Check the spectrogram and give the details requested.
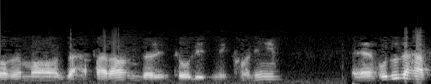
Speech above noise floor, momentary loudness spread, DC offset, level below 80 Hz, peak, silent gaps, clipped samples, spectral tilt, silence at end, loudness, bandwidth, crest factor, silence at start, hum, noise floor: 34 dB; 11 LU; under 0.1%; -52 dBFS; 0 dBFS; none; under 0.1%; -4 dB/octave; 0 s; -15 LUFS; 5.6 kHz; 14 dB; 0 s; none; -48 dBFS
